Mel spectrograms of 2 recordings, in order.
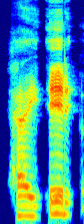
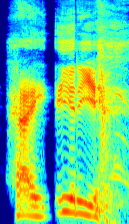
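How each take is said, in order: First: It is said in the reader's ordinary voice. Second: It is said in a put-on character voice.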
